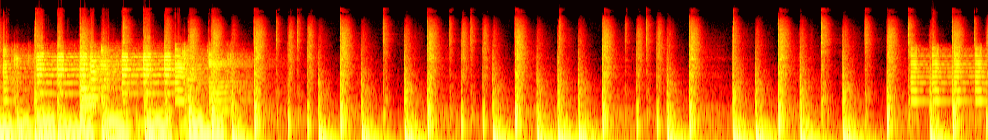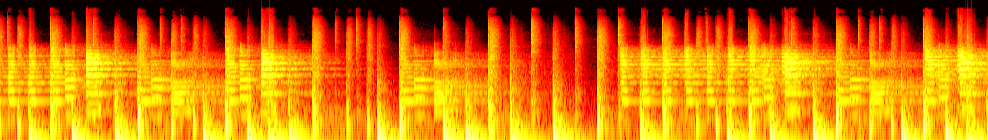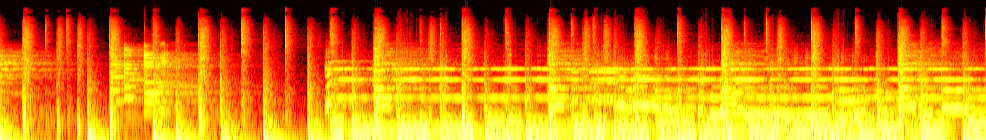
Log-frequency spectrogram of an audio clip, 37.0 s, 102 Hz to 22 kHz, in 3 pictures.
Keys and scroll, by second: 3.5 2, 3.9 Return, 3.9 4, 17.3 Delete, 32.7 l, 33.6 BackSpace, 33.8 o, 34.0 k, 34.2 Return.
